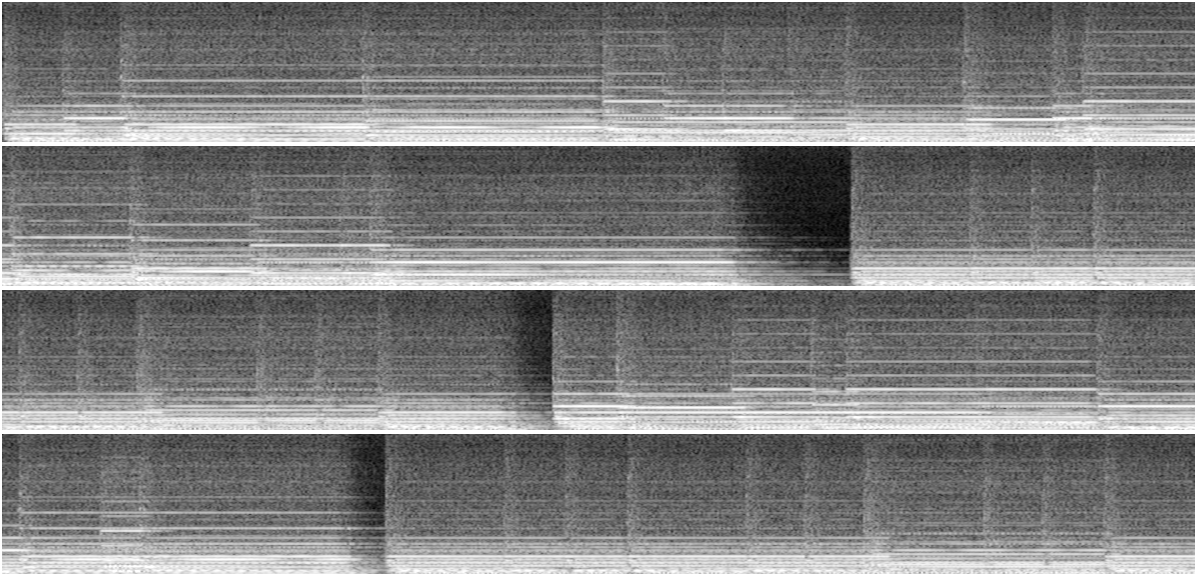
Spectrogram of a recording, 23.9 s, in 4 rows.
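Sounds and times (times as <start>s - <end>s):
low organ tone in F: 0.0s - 23.8s.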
